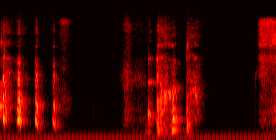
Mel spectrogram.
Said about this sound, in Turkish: Bu arada e, şu ana kadarki ve bundan sonraki öksürüklerim için özür dilerim. E, böyle minik bir hastalık var diyelim.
